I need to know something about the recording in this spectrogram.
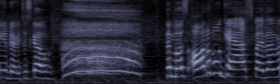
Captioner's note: gasps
